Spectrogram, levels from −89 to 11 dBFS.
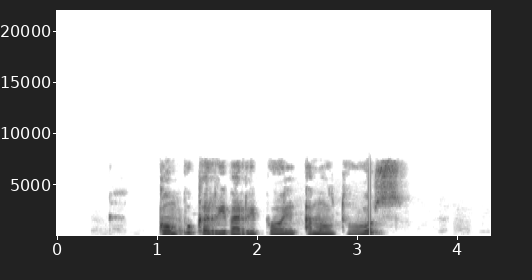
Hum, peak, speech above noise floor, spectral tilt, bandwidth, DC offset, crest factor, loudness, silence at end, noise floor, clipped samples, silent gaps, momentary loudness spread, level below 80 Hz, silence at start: none; -2 dBFS; 52 dB; -5 dB/octave; 7.8 kHz; under 0.1%; 18 dB; -20 LUFS; 0.9 s; -71 dBFS; under 0.1%; none; 5 LU; -58 dBFS; 1 s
